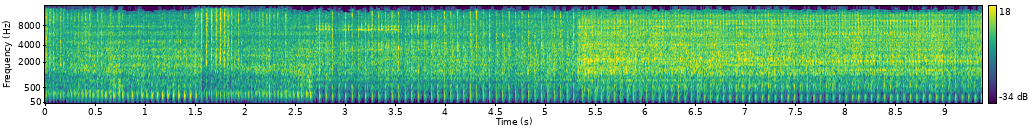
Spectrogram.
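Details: Older 7HP Tecumseh snowblower engine after carburetor rebuild with a new kit, on fresh gas, two shots of primer and choke on: catches and settles into a quick, even single-cylinder putter with steady firing; runs well.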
